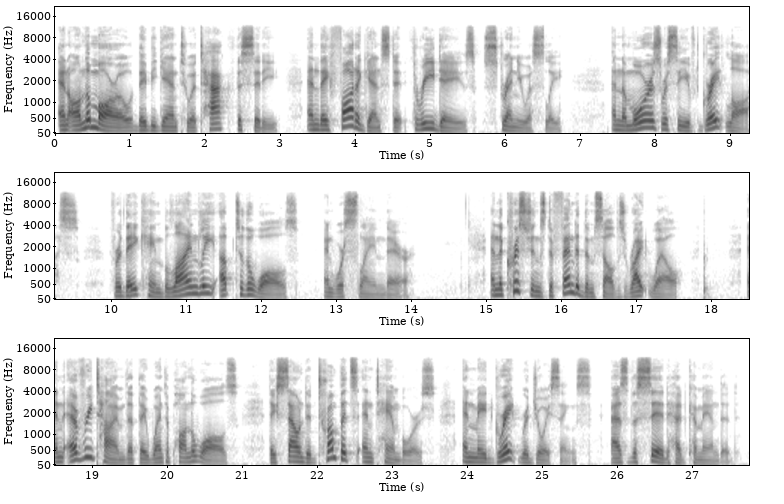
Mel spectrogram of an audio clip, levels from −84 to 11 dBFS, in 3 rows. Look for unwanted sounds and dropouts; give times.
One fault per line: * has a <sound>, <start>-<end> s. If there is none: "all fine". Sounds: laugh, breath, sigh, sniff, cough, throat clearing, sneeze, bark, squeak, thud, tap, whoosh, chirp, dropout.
* has a thud, 17.9-18.1 s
